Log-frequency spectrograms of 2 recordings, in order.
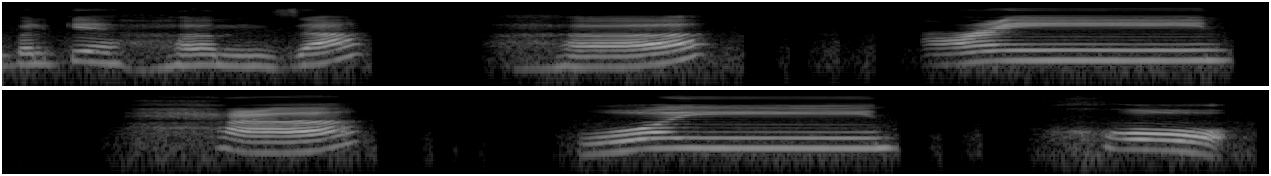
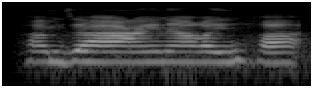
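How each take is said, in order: First: Each letter drawn out slowly from the middle of the throat, आइन and गॉइन long; correct throat letters. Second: हमज़ा, आइन, हा, गैन, खा run together quickly and flatly; wrong careless way. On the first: Teacher modelling the correct throat letters for students. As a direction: pronounce every throat letter slowly and distinctly. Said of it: "इसी तरीके से बताएंगे". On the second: Teacher showing students how not to read the letters. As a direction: rattle them off without throat sounds. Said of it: "ऐसे नहीं". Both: Shown as a demonstration.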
